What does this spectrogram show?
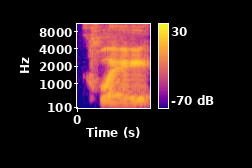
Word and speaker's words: Klee: I've acknowledged Dr. Klee, or Dr. Clay, as it's actually pronounced, but it's spelled Klee.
